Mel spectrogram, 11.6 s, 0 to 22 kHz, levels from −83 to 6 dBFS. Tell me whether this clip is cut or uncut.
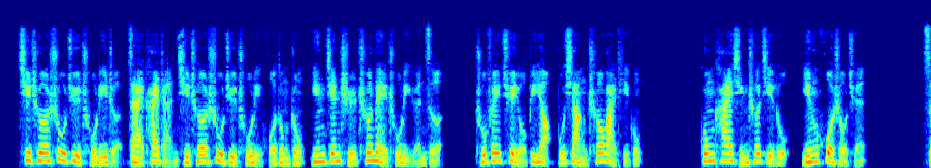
uncut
